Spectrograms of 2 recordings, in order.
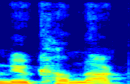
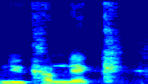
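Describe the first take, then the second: First: Said in the usual way. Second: New Cumnick, short "ick" in the last syllable; soft, offhand New Cumnick with "nick" for "nock"; guessed local pronunciation. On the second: Shown as a demonstration. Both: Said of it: "I'm sure it's, like".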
